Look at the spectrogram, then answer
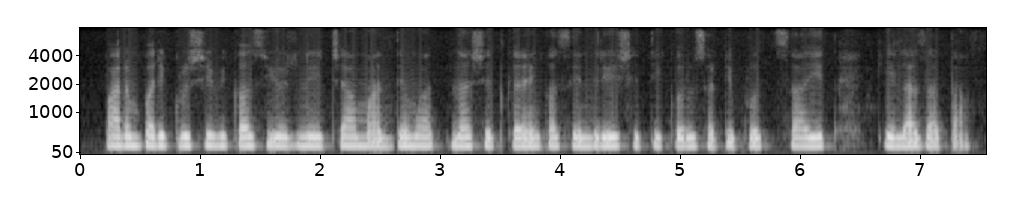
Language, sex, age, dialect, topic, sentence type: Marathi, female, 31-35, Southern Konkan, agriculture, statement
